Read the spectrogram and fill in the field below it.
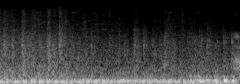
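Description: Scania CityWide city bus diesel engine from the OMSI 2 simulator, heard from an outside view: a steady, dense low rumble of idling or light running, continuous and alone with no talk.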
